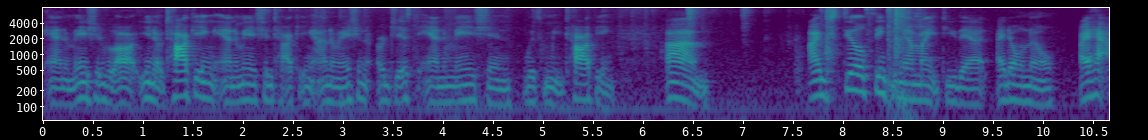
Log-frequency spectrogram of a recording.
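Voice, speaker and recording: A woman with a strikingly low voice talks in a casual personal vlog. She rambles informally and candidly, drifting between thoughts and often changing track mid-sentence. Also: fairly bright tone, a little hiss or hum. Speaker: vlogger.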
